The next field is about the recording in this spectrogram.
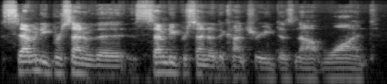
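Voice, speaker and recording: A man with a somewhat low voice, speaking in a casual podcast chat. He explains points in a matter-of-fact way, pausing on uh and um as he goes. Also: animated, fairly bright tone.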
